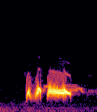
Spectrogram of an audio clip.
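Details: Spotted dove kept as a lure bird, giving its daily urging and calling coos: two short hoarse notes, then one long, steady, low hooting coo that trails off softly, in a quiet setting.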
